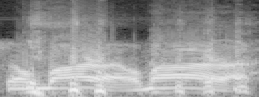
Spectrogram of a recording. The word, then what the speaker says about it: O'Meara: Maybe they don't like it when it's O'Meara. It's O'Mara.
